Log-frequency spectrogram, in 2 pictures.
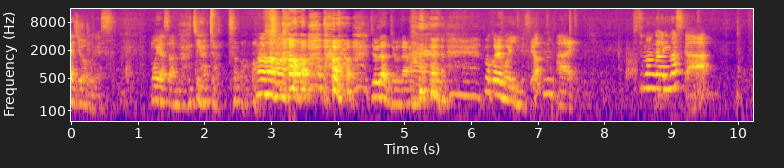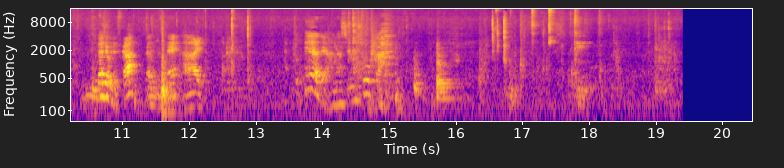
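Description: A middle-aged man speaks with animation to a class.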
